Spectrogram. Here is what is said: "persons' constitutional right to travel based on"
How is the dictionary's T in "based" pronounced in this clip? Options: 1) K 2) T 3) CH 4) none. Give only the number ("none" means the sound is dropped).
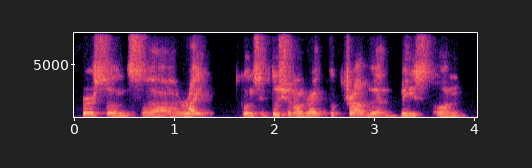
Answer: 2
